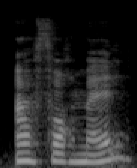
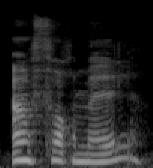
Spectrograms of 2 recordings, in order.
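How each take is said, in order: Both takes have the same delivery.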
